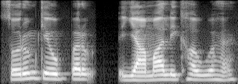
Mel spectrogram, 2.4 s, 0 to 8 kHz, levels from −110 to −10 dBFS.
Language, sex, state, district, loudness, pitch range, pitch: Hindi, male, Jharkhand, Palamu, -17 LUFS, 160-180 Hz, 170 Hz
